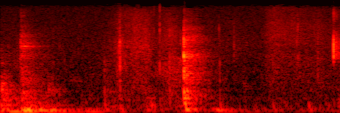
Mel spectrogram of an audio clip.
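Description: door being closed

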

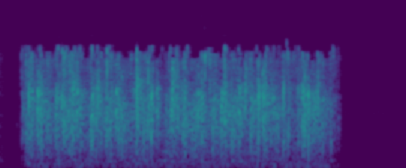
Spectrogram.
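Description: applause

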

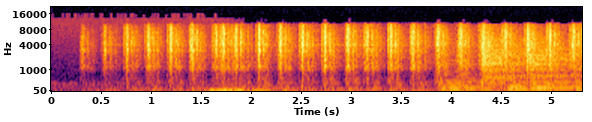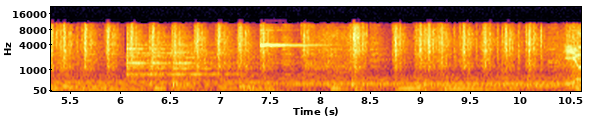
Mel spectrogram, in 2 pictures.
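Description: typewriter typing

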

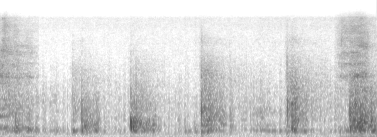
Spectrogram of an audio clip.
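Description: footsteps walking down stairs

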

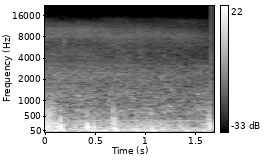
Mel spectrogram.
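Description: sea waves

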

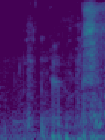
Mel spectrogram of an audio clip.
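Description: chewing and crunching food

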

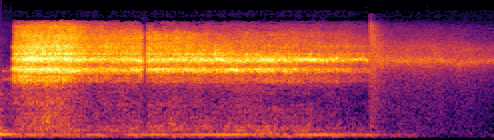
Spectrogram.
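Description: inhaling through nose

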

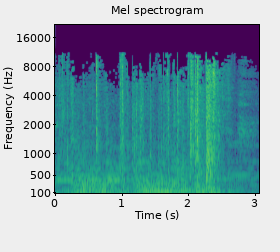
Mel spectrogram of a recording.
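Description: door being opened

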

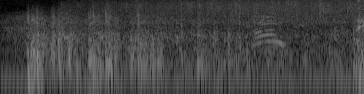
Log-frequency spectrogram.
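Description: heavy rain with thunder

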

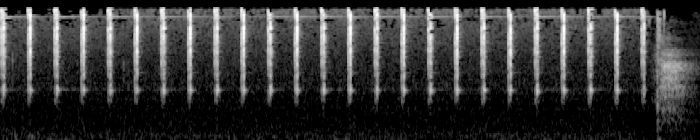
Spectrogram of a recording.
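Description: ticking clock timer

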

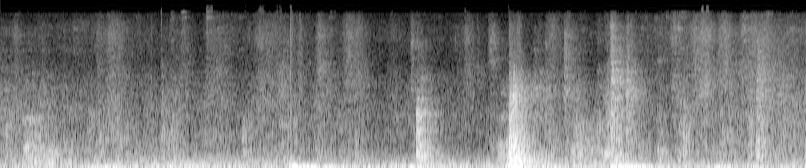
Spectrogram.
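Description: knocking on a door

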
